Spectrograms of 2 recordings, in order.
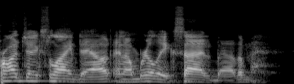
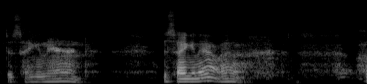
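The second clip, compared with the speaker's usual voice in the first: soft to a bat; 9 dB quieter, slower than usual. Real, not acted. Talking softly to bat.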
